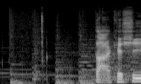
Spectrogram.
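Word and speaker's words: タケシ: Takkeshi is the Japanese name of Crocker. Uh the accent is on the first mora because uh yeah that's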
